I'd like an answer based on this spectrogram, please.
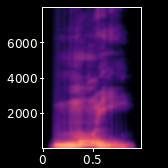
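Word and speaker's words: muy: But when Y appears within or at the end of a word, it often acts as a vowel sounding like the English e like in the words oi, mui, reay.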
